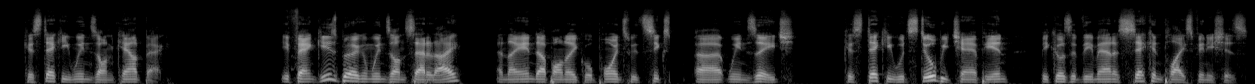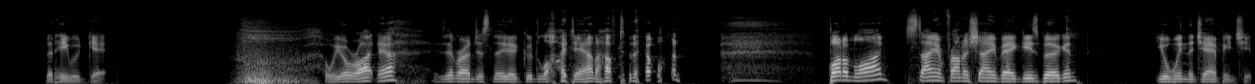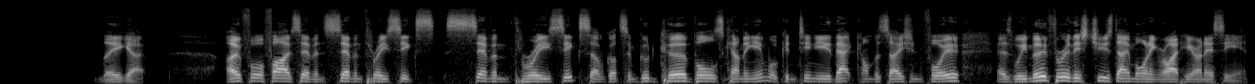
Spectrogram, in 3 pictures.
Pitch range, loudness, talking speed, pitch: 120-150 Hz, -26 LUFS, 155 wpm, 130 Hz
